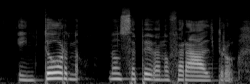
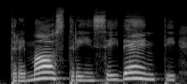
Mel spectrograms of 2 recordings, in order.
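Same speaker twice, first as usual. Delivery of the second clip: ordinary delivery, nothing marked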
